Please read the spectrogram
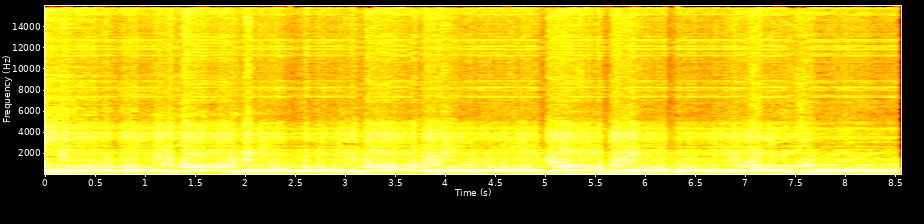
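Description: Live rock band playing an instrumental passage on electric guitars, bass guitar and drums. Near the end, the guitars change to long held chords.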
